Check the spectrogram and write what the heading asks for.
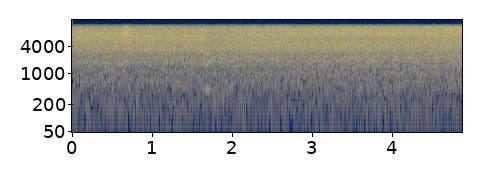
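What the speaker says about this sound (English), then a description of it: "See the water, how it's flowing freely." Water flows freely in a stream as a steady, dense broadband rush that never lets up, loud and close, with a voice speaking briefly over it.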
